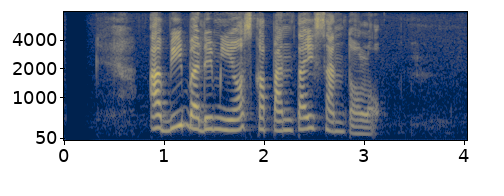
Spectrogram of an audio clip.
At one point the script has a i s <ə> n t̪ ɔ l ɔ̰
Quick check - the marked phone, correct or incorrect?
incorrect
